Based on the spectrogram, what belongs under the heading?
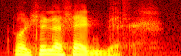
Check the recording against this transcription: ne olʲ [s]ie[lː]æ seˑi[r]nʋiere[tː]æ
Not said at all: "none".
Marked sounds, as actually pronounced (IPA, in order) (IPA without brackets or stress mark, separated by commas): s, l, none, sː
